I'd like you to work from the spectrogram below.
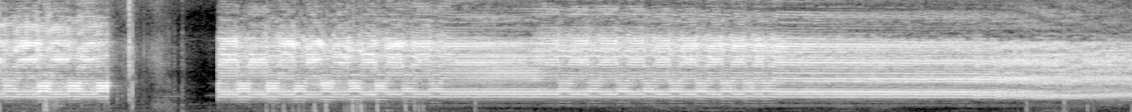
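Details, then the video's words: Pomponia linearis, the common cicada, gives a strident, rattling buzz that breaks off briefly near the one-second mark, resumes as pulsed throbbing, then settles into a continuous humming tone that drops slightly in pitch. "the weird sound of the common cicada pomponia linearis"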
